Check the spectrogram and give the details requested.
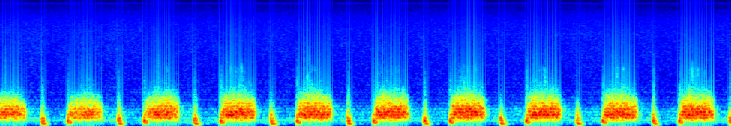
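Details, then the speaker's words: Early diastolic murmur of aortic regurgitation: very high-pitched murmur starting immediately after the second sound with no gap, relatively loud at first then gradually fading (decrescendo). "ثانيا very high pitched. ثالثا بتبتدي عالية نسبيا الأول وتقل بالتدريج، يعني دي كريشندو."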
